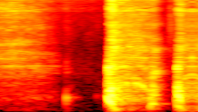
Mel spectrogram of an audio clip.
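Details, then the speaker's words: Adult man gives two short, loud coughs in quick succession near a microphone in a quiet room: ordinary isolated cough. "I got to watch coughing over that mic because it picks up everything."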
